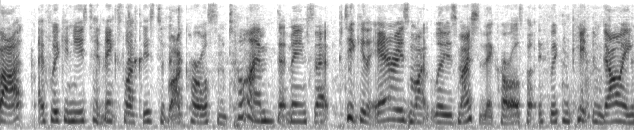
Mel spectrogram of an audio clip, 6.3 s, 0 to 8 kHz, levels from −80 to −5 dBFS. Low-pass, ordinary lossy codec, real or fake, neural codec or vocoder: 7.2 kHz; Opus, 64 kbps; fake; codec, 16 kHz, 8 kbps, FreqCodec, larger model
